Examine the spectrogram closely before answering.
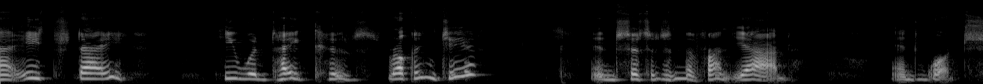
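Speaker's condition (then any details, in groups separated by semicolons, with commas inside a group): Cerebral palsy; onset at 8 days old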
